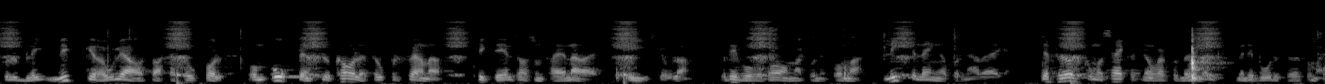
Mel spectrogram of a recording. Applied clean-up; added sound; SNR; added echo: classical method Wiener filter.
